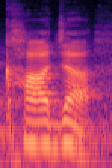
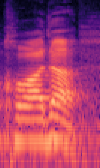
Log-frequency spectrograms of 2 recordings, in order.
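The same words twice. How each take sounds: First: खाजा as "khaaja", no "w"; silent w. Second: ख्वाजा with a voiced "w", "kho-wa-ja"; read as written. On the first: Teacher giving the real reading, खाजा with silent व. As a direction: drop the व, say खाजा. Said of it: "लेकिन पढ़ते हैं क्या?". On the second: Teacher repeating the spelling, ख्वाजा with audible व. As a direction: let the व in ख्वाजा be heard. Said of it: "क्या लिखा हुआ?". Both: Shown as a demonstration.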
